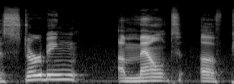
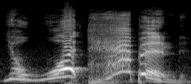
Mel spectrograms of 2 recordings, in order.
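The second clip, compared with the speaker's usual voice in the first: higher, louder, drawn-out cries of shock; stunned disbelief; 8 semitones higher, 5 dB louder, much slower than usual. Real, not acted. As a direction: gasp out questions in disbelief. Still shocked replaying clip.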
